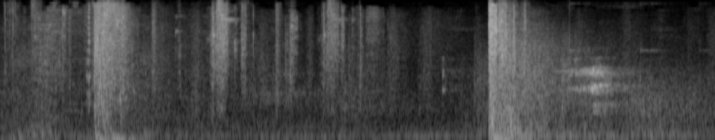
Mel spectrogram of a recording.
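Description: Gunfire tearing at cover in the Fortnite battle royale game, two loud bursts of shots a few seconds apart over a steady hum of game noise, with faint voices.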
